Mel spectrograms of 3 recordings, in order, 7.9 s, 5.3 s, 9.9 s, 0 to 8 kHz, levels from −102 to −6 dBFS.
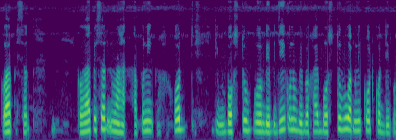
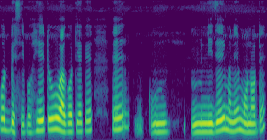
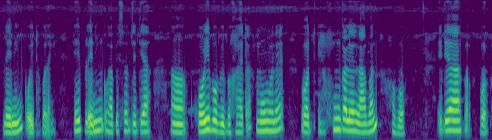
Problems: none marked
